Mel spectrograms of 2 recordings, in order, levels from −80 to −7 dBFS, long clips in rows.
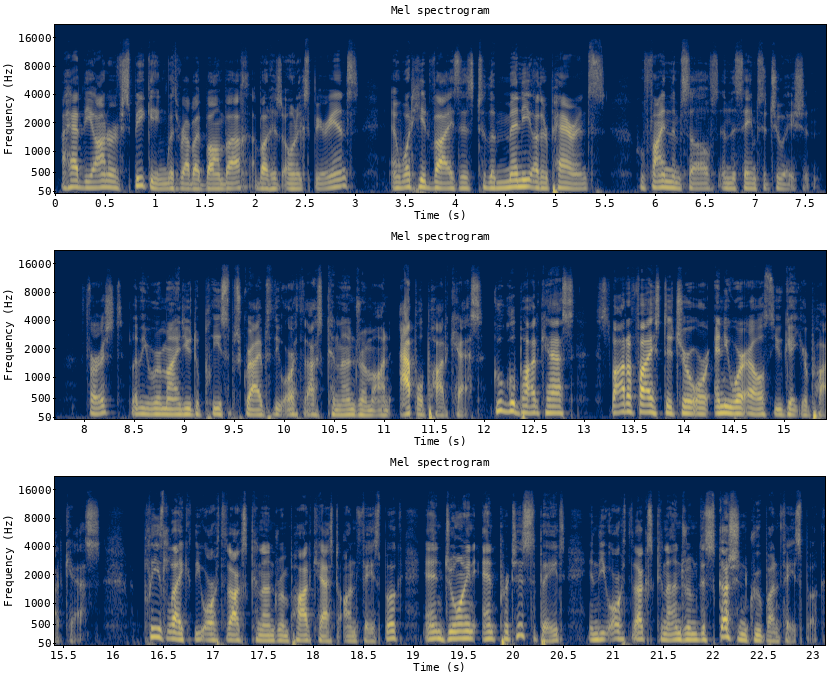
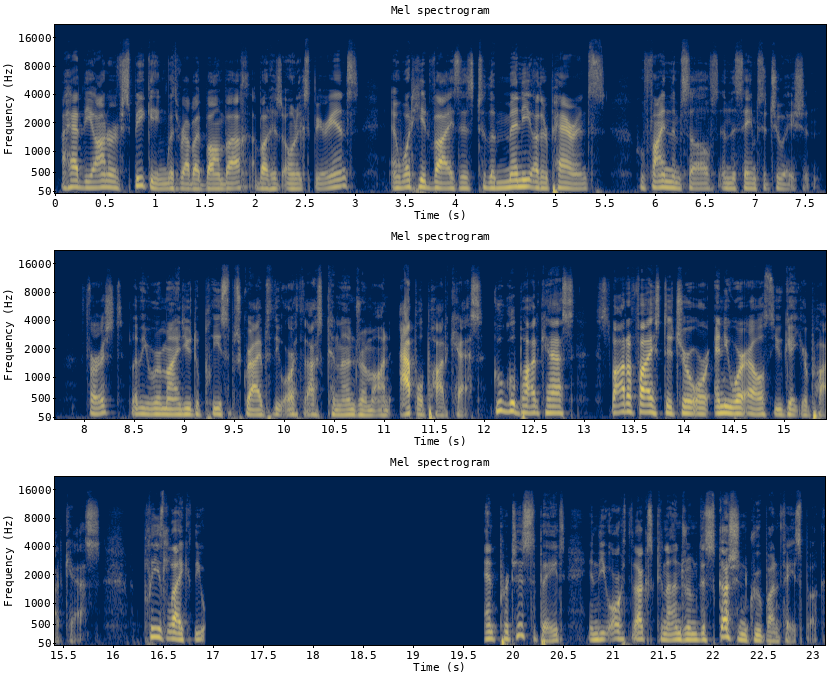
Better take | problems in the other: first | audio cutting out; at 17 s for 3 s

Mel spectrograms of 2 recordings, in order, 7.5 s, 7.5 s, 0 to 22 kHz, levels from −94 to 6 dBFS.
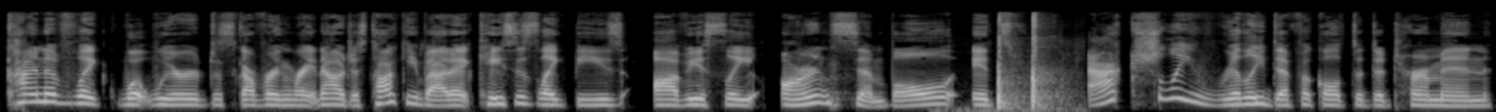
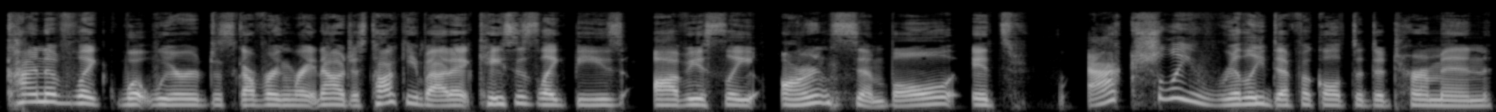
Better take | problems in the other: second | door banging; noticeable; at 5 s; peak level with the speech

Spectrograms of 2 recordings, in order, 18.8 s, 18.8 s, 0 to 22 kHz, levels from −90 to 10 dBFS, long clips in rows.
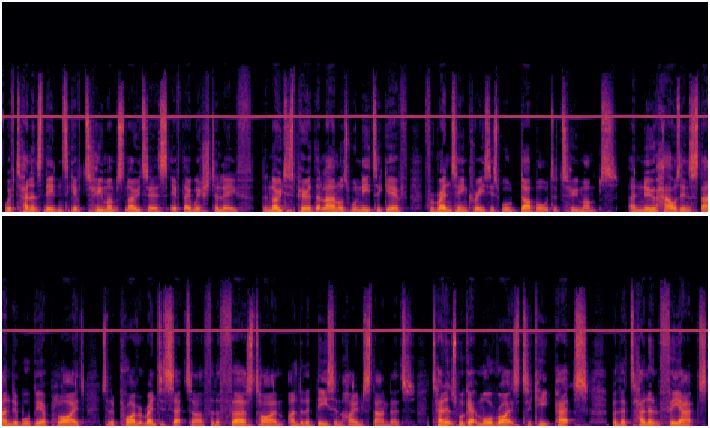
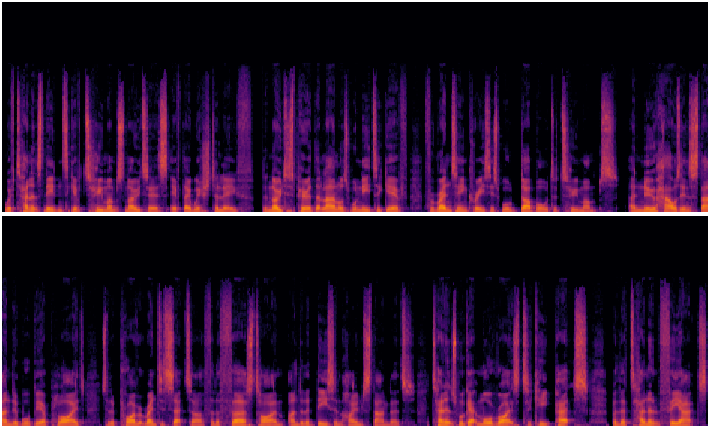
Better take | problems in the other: second | high-pitched whine; noticeable; throughout; 10 kHz, 15 dB below the speech

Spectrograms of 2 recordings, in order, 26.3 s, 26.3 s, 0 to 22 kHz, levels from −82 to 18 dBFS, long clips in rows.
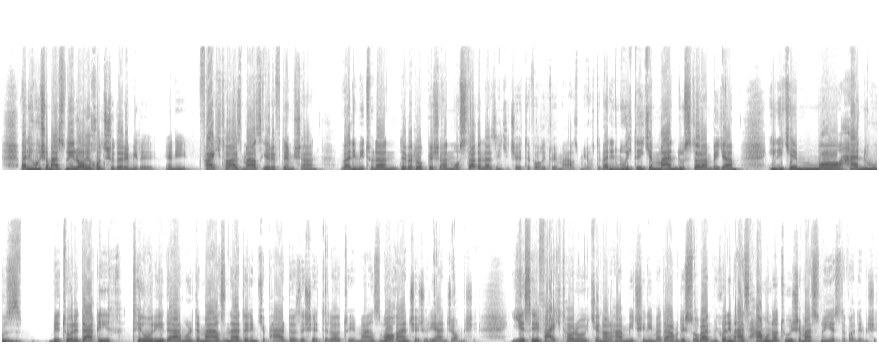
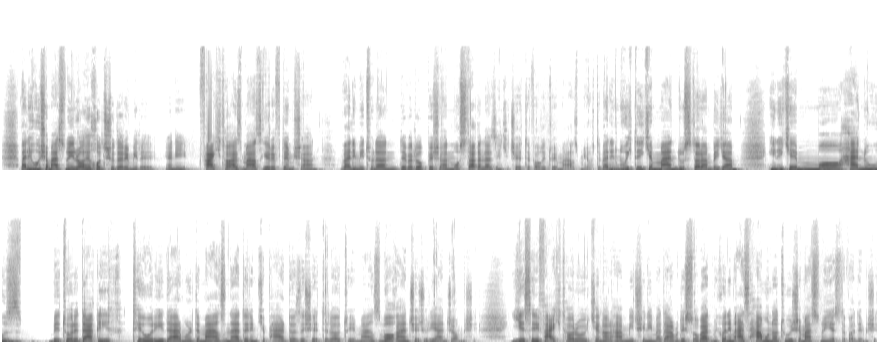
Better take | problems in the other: second | distortion; slight; 3% of the sound clipped

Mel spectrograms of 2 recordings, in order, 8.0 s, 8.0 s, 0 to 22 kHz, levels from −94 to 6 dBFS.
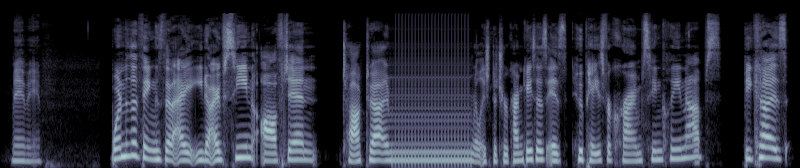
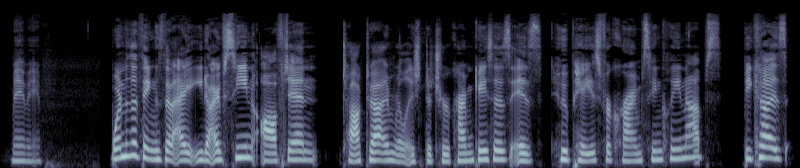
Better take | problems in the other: second | audio freezing; at 4 s for 1 s

